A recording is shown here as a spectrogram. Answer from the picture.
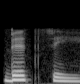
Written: bitsy

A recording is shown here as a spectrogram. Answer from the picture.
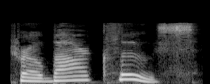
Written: trobar clus

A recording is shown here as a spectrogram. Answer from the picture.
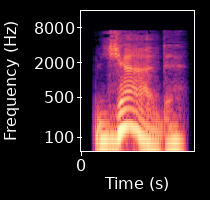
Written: judd

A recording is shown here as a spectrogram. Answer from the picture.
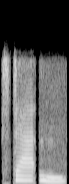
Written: Staten Island

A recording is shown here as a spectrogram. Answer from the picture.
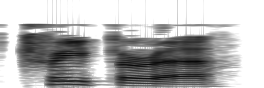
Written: tripara

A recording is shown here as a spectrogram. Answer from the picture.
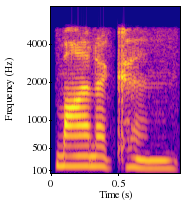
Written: Monacan

